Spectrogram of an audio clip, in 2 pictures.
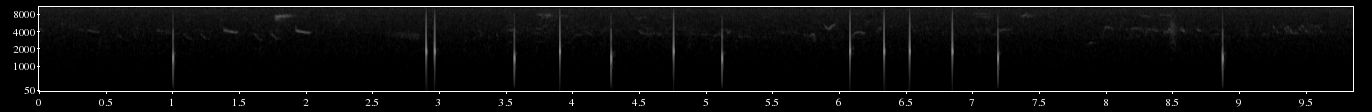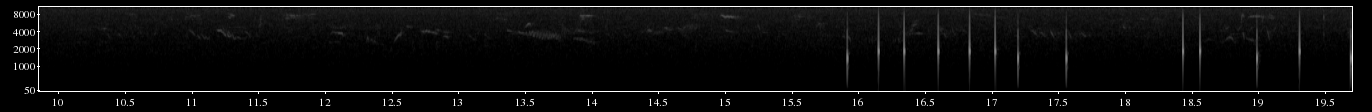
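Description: A touch keyboard clicks softly with each key tap.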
